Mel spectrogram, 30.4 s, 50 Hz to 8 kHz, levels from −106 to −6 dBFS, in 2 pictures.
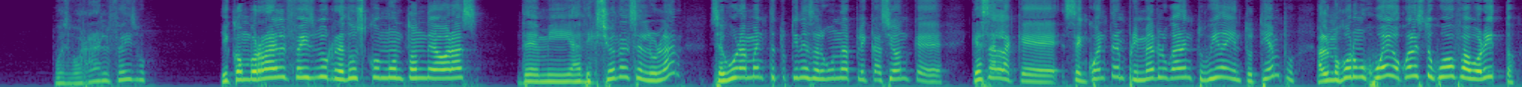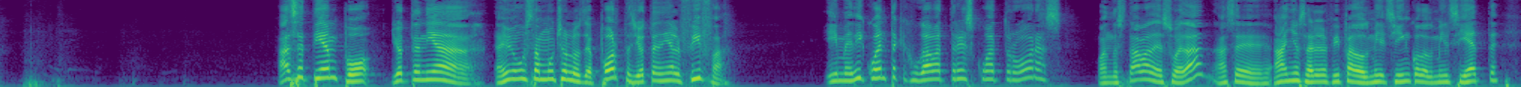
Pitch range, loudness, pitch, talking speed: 160-265 Hz, -29 LUFS, 210 Hz, 175 wpm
